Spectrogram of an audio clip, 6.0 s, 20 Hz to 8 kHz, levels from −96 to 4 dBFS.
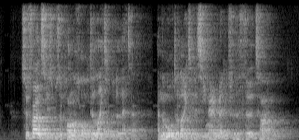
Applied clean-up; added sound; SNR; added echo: neural separator model SepFormer DNS4.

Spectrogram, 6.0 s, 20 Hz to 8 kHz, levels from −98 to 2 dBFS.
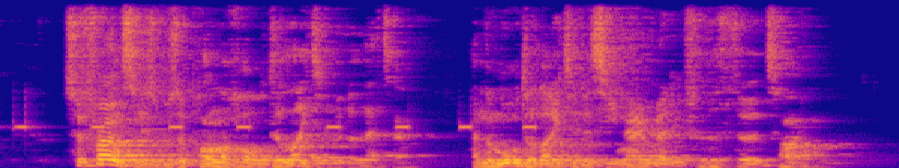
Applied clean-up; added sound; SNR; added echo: classical method WPE with log-MMSE.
